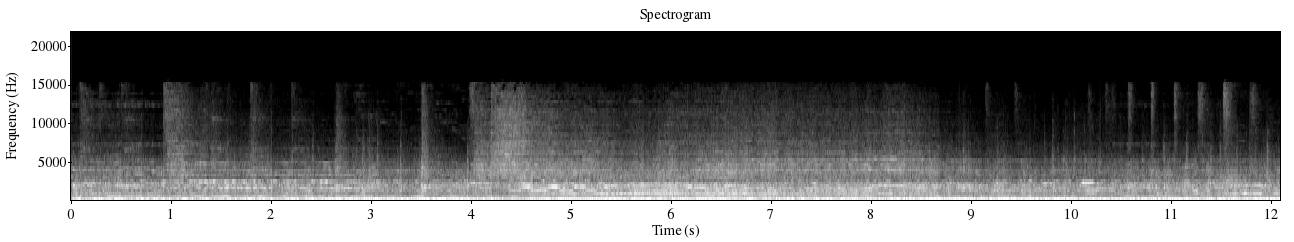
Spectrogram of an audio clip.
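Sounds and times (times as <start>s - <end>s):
bass guitar: 0.0s - 12.0s
drum kit: 0.0s - 12.0s.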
